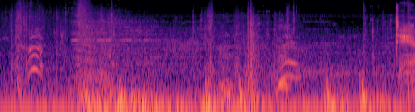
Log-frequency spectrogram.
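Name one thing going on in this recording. A scuffle ends with bodies thudding on the ground.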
